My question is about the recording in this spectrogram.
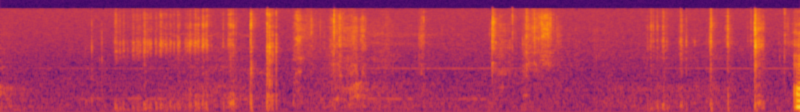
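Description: Scissors cutting around the edge of a paper tag still wet with glue, a series of faint, irregularly spaced snips.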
